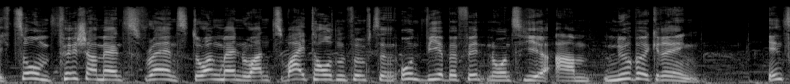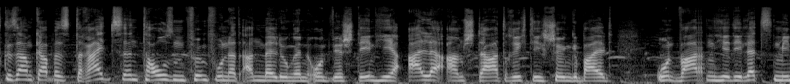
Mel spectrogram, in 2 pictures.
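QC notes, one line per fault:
3.88–3.94 s and 14.89–14.95 s, Bluetooth stutter: two short machine-gun buzzes where the receiver kept replaying its last little slice while data was missing, about 46 ms each time (which fits two dropped packets), then the sound jumps ahead as if it had kept playing.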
